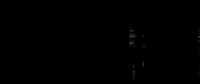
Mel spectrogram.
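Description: Mostly near silence, broken by one short gulp from a person swallowing a drink from a glass, about a second and a quarter in.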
